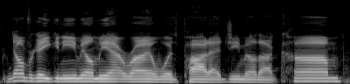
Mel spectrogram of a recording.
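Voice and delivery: ordinary talk, nothing marked

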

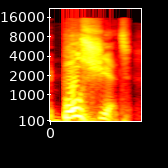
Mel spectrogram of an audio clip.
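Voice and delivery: loud, high-pitched burst of disbelief; upset. Retold or imitated. Dentist rejecting the patient's claim to floss, upset. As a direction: cut in hard and accusing. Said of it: "they would get upset with me".

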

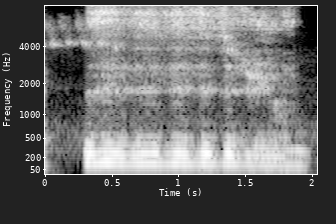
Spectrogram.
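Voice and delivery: teacher's long pulsing zzz; demonstrated voiced z hum; sustained z buzz. Shown as a demonstration. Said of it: "Este sonido".

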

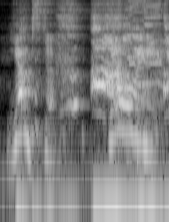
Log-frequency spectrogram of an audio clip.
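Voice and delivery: loud, high mock summons; imitating Rick yelling. Actor imitates Rick yelling him over, loud mock order. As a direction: bark the order in Rick's voice. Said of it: "you sound just alike".

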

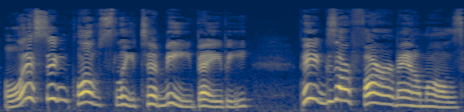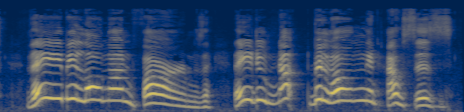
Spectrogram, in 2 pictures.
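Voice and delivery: slow, insistent scolding; bossy lecturing. A narrator's reading. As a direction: lay down the law slowly, building in force. Bossy sister lectures Baby on pigs.

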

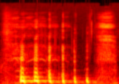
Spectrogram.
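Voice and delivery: long, quiet knowing laugh; soft, drawn-out villain chuckle; sinister chuckle. Acted. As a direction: chuckle softly before a reveal. Villain laughs before revealing his name.

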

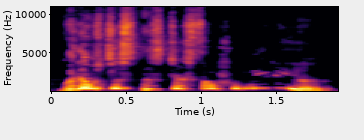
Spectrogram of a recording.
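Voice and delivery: tiny, very high, soft voice; mock-innocent protest. Scolded co-host playing down social media, meek high voice. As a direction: shrink it to a squeaky little excuse.

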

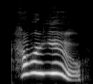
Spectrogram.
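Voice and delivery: high, loud strained greeting; overeager. Acted. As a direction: blurt it out way too brightly. Awkward eager phone greeting.

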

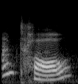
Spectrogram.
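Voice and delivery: put-on offended kid standing up for herself; mildly offended. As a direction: protest like a slightly offended little girl. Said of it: "She's kind of a little offended".

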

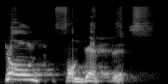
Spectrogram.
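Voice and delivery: slow, pointed warning to a son; measured, emphatic parental command; stern fatherly warning. Acted. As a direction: spell it out slowly, like a finger-pointing dad. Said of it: "pointing his finger like I would".

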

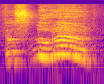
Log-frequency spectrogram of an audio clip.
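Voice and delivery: winded sergeant. Retold or imitated. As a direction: mimic the sergeant wheezing to slow down. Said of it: "He was like".

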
